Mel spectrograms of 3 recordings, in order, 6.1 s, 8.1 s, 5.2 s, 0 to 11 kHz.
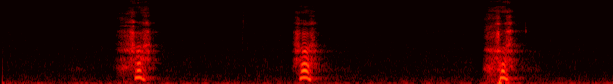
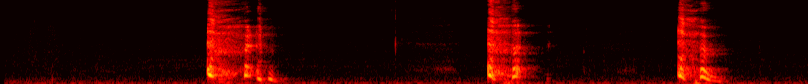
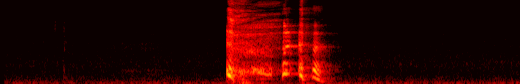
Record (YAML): exhalation_length: 6.1 s
exhalation_amplitude: 338
exhalation_signal_mean_std_ratio: 0.32
three_cough_length: 8.1 s
three_cough_amplitude: 2327
three_cough_signal_mean_std_ratio: 0.26
cough_length: 5.2 s
cough_amplitude: 2595
cough_signal_mean_std_ratio: 0.26
survey_phase: beta (2021-08-13 to 2022-03-07)
age: 45-64
gender: Female
wearing_mask: 'No'
symptom_none: true
smoker_status: Ex-smoker
respiratory_condition_asthma: false
respiratory_condition_other: false
recruitment_source: REACT
submission_delay: 1 day
covid_test_result: Negative
covid_test_method: RT-qPCR
influenza_a_test_result: Negative
influenza_b_test_result: Negative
